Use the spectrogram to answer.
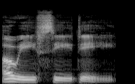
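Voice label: "oecd", English, British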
